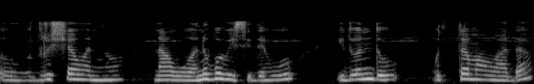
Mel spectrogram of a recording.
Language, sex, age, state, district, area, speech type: Kannada, female, 45-60, Karnataka, Shimoga, rural, spontaneous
